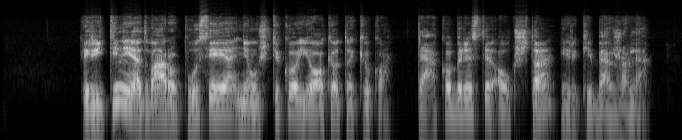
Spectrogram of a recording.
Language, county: Lithuanian, Kaunas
